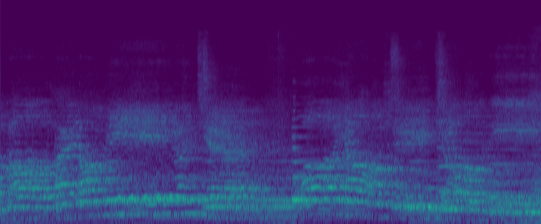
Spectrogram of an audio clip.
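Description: A small mixed choir of men and women singing a worship song together in long, sustained phrases.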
